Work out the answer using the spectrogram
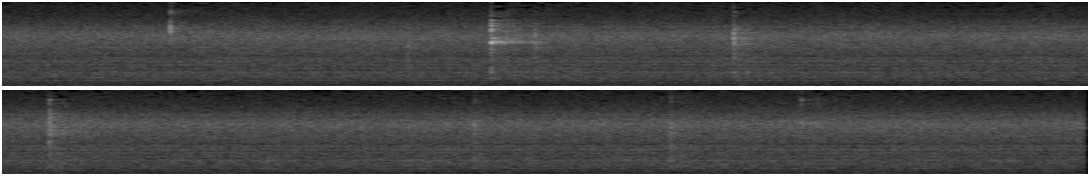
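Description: Scallops sizzling steadily as they sear in foaming fat in a nonstick frying pan, with a few light clicks of a metal utensil against the pan as they are turned. The sharpest click comes about two and a half seconds in.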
